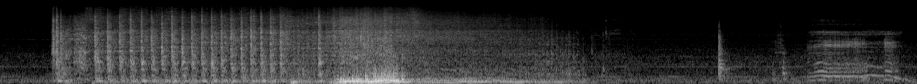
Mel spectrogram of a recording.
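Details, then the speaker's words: VQ35-swapped Nissan 240SX drift car sat about 6 years, cranked with brake cleaner sprayed in: steady cranking chug, brief catch and rev that fades; starts only on sprayed fuel, suspected fuel delivery problem. "Well, guys, we actually got the car to start, but not on its own fuel system. So it looks like there's a problem maybe with the fuel deliv"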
